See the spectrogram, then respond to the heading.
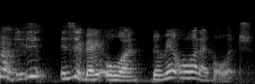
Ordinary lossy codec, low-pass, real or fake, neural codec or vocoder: none; 7.2 kHz; fake; codec, 16 kHz, 1.1 kbps, Voila-Tokenizer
